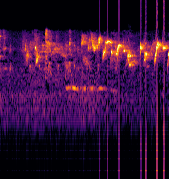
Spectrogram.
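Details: Red-whiskered bulbul, a caged red-faced Pama Dha (Burmese Sword) bird kept in Singapore, delivering a short run of bright chirping notes that grows louder toward the end, with several clicks.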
